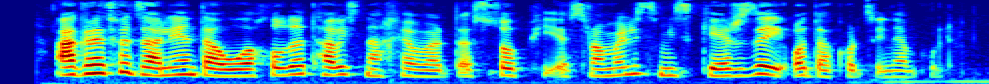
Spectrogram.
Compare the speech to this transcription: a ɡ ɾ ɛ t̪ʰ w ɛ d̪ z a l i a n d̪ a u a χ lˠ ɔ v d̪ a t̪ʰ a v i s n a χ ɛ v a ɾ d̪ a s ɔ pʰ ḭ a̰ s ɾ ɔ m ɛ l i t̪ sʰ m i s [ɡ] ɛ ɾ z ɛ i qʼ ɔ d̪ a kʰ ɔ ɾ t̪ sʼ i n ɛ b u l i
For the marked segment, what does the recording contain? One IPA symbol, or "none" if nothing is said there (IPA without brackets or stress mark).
ɡ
